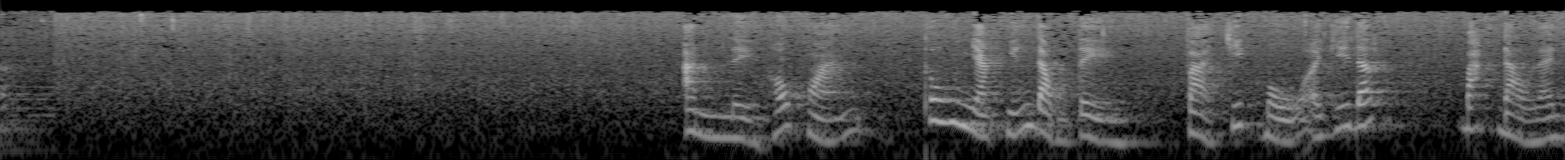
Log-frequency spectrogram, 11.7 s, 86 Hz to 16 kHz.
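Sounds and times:
heavy rain pouring down on a street: 0.0 - 11.7
speech: 5.2 - 11.7.

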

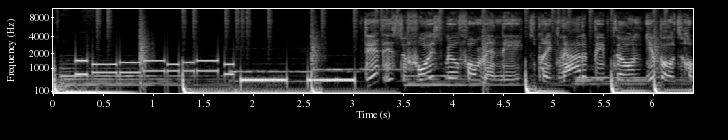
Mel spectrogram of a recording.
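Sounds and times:
telephone keypad tones: 0.1 - 3.7
telephone voicemail electronic beeps: 0.1 - 4.9
person speaking over voicemail tones: 3.1 - 6.3.

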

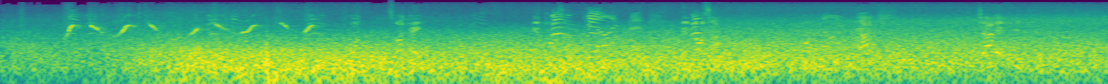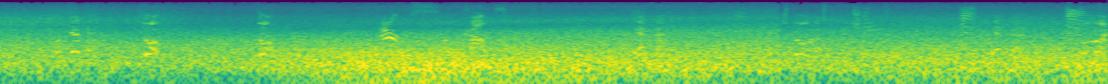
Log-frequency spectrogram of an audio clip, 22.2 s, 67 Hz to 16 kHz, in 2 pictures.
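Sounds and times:
steady roar of surf: 0.0 - 22.1
wind by the sea: 0.0 - 22.1
seagull calling by the sea: 0.6 - 3.7, 5.4 - 7.3, 20.5 - 22.1.

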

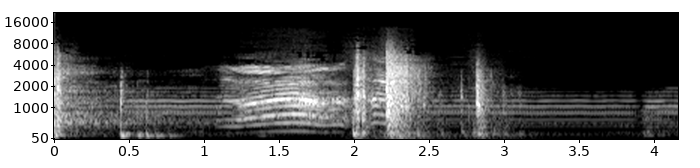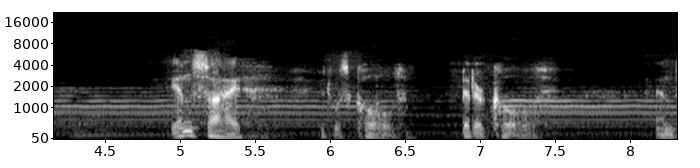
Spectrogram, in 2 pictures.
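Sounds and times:
solid thunks of heavy door settling: 0.0 - 0.8, 2.0 - 3.1
heavy meat storage room door heaved open: 1.8 - 3.2
dull knocks: 2.0 - 3.1
speech: 4.9 - 7.6, 8.2 - 8.3.

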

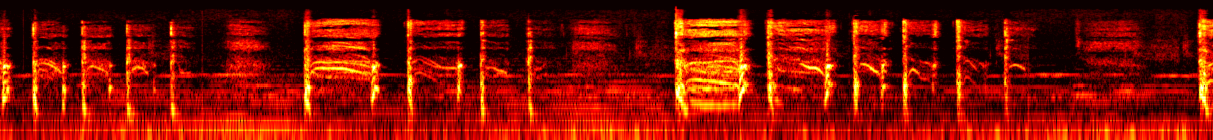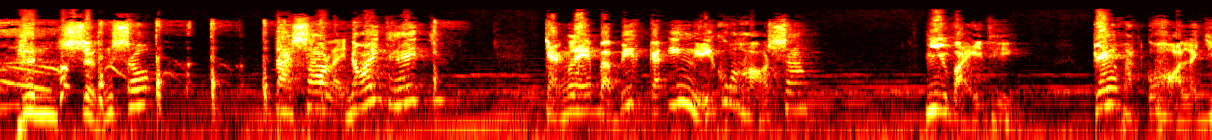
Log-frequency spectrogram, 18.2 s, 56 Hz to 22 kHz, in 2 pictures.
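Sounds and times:
old woman in a violent coughing fit: 0.0 - 1.5, 2.3 - 4.2, 5.0 - 7.8, 9.0 - 11.4, 12.3 - 12.6
speech: 9.7 - 10.4, 11.3 - 12.5, 13.4 - 15.3, 16.0 - 18.1.

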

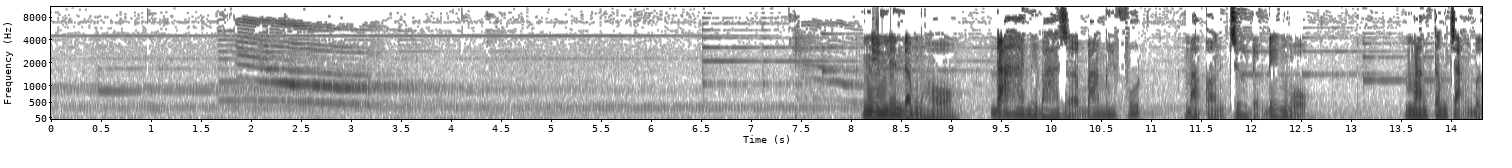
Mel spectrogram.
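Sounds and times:
steady hiss: 0.0 - 14.2
cat yowling plaintively outside a window: 1.7 - 4.0, 7.5 - 8.2
speech: 8.1 - 12.6, 13.5 - 14.2.

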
